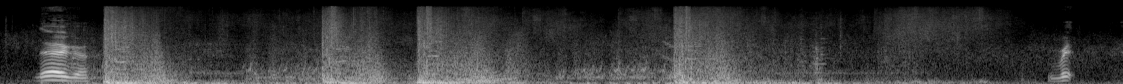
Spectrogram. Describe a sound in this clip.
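Footsteps crunch and slide across snow.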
